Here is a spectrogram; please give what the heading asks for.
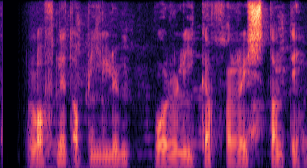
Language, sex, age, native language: Icelandic, male, 14, Icelandic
